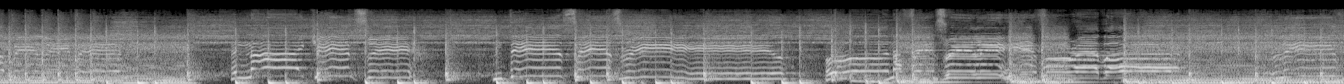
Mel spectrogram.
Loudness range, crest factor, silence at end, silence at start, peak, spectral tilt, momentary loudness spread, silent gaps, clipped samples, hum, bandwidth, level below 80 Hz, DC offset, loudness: 1 LU; 12 dB; 0 s; 0 s; 0 dBFS; -4 dB/octave; 4 LU; none; under 0.1%; none; 14 kHz; -18 dBFS; under 0.1%; -11 LUFS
